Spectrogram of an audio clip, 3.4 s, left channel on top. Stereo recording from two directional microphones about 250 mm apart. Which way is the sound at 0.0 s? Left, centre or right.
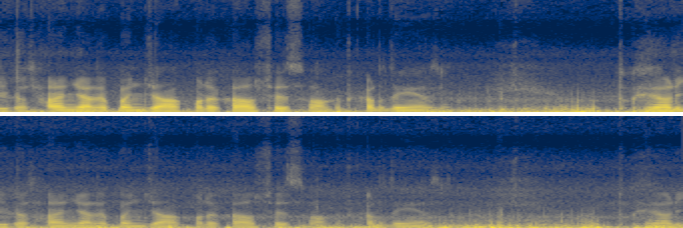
Left.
